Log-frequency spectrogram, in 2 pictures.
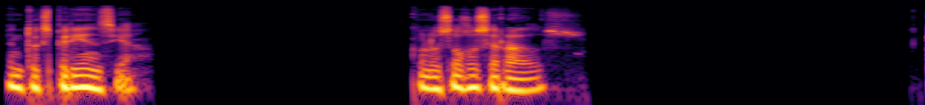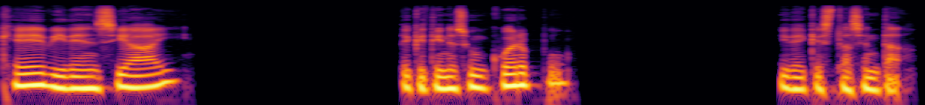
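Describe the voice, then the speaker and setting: A man guiding a meditation in a calm, gentle, unhurried manner with pauses. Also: medium pitch, dry recording, clean studio sound. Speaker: meditation guide. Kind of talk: guided meditation.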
